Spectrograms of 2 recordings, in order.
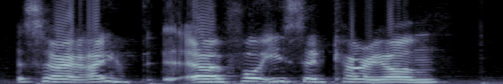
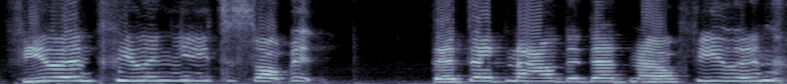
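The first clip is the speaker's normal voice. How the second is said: high, urgent pleading to a frenzied friend; 8 semitones higher, faster than usual. Acted. Briar pleading with Phelan to stop stabbing, high and urgent. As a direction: call her name high and desperate to snap her out.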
